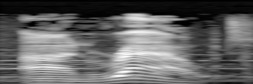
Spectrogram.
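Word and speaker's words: en route: cow Tow and finally words adapted from the French language spelled with e n entrepreneur Onre oncore on Route take action on the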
